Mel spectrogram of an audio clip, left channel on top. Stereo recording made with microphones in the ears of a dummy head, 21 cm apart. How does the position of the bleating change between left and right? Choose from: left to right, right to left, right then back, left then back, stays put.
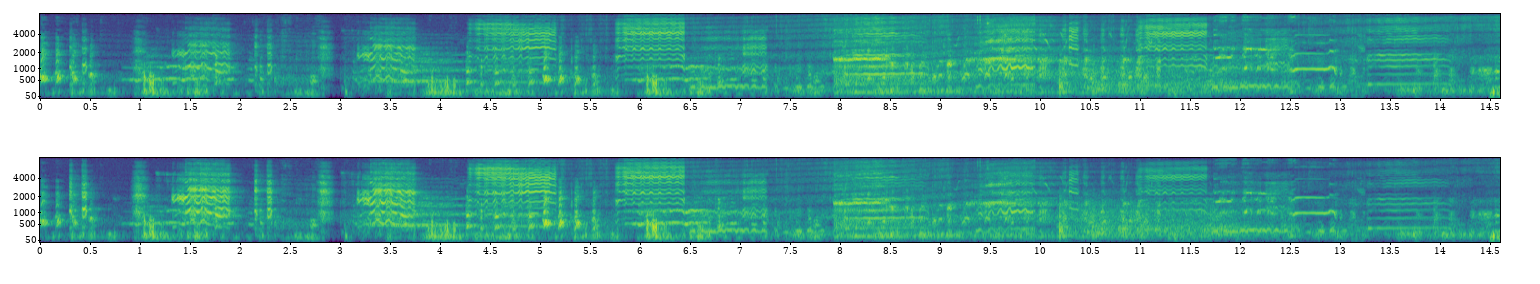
right to left.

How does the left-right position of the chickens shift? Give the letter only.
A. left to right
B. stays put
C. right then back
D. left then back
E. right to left
C.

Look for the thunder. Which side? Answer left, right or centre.
centre.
